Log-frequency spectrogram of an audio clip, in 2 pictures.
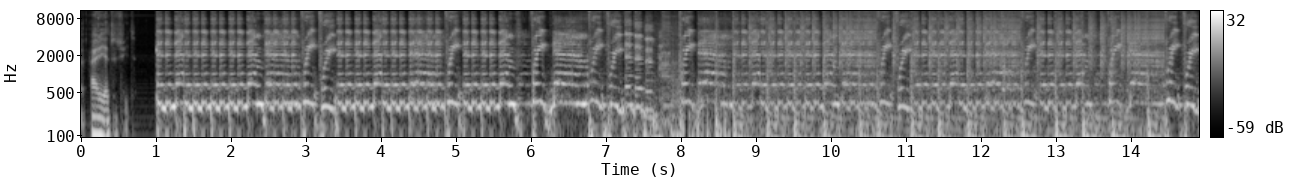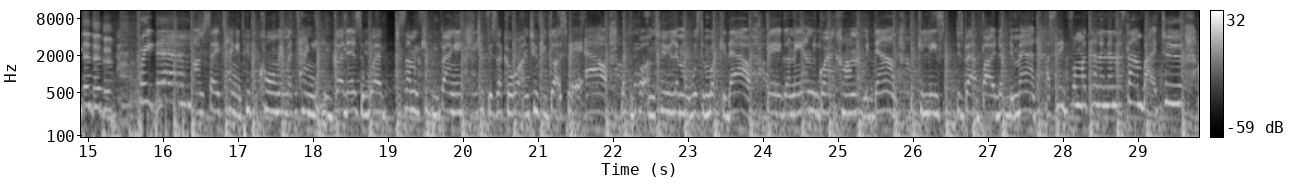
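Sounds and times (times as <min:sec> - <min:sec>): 
speech: 0:00.0 - 0:12.3, 0:14.6 - 0:29.8
loud hip-hop track with dense busy instrumental: 0:01.0 - 0:29.8
deep booming bass line: 0:06.8 - 0:14.6, 0:15.2 - 0:29.8.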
